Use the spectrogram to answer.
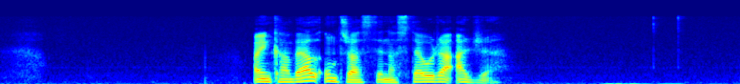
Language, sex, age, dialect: Faroese, male, 15-35, Norðurstreymoy/Eysturoy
